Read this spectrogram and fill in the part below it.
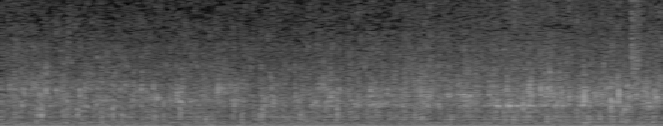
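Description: Chilies and onions fry in a pan for enchiladas Michoacanas, a steady close sizzle and crackle of oil holding even for several seconds with a low hum underneath and no voices.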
